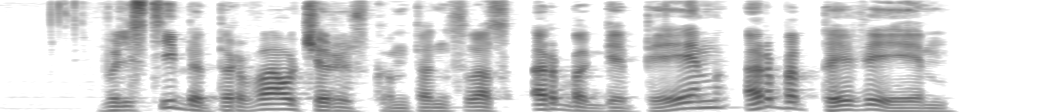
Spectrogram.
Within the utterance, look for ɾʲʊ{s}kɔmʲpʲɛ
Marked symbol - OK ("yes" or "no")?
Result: yes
